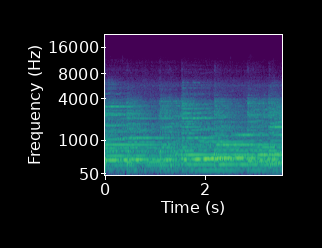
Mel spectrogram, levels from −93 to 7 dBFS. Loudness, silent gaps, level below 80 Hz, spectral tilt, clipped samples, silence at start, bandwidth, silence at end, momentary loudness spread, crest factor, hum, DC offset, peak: -24 LUFS; none; -66 dBFS; -5.5 dB/octave; under 0.1%; 0 s; 7.2 kHz; 0 s; 7 LU; 14 dB; none; under 0.1%; -10 dBFS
